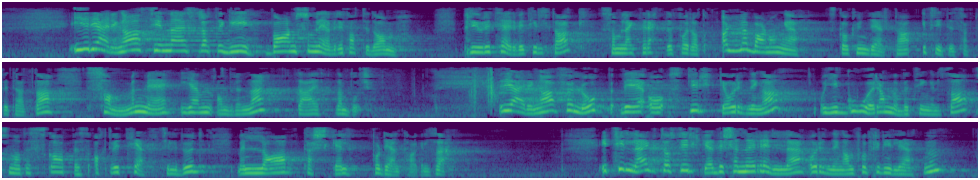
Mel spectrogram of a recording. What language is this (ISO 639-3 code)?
nob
